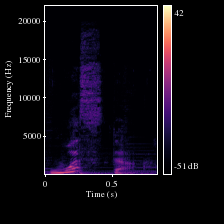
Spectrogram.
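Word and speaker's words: Worcester: problem with spelling like this word it is wusta it is pronounced or spelled with chester so tada we'll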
